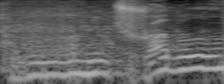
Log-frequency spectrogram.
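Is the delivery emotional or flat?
emotional. It is said with strong, anxious emotion. A child says it in real fear.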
